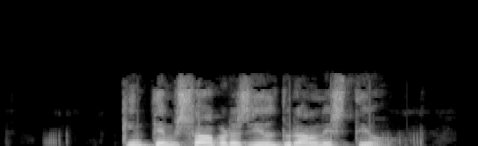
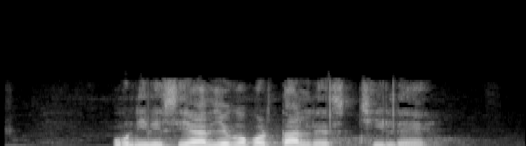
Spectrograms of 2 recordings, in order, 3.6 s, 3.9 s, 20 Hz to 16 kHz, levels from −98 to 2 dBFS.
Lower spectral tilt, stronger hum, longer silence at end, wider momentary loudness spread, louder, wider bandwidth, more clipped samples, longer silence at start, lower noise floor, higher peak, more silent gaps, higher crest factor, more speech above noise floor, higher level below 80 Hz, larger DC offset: about the same, -6 dB/octave vs -6.5 dB/octave; neither; about the same, 0.65 s vs 0.75 s; second, 10 LU vs 15 LU; about the same, -20 LUFS vs -19 LUFS; about the same, 8.2 kHz vs 7.6 kHz; neither; about the same, 0.9 s vs 0.85 s; about the same, -64 dBFS vs -67 dBFS; about the same, -2 dBFS vs -2 dBFS; neither; about the same, 20 dB vs 18 dB; second, 44 dB vs 49 dB; about the same, -52 dBFS vs -50 dBFS; neither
